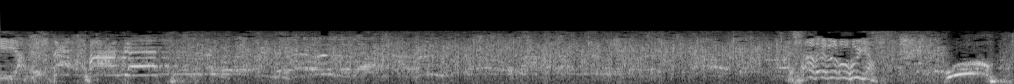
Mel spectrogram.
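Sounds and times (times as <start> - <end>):
audience applauding: 0.2 - 10.1.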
